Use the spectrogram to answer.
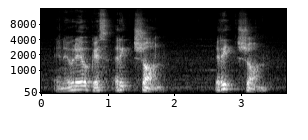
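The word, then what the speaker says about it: ראשון: Rishon. Si decimos rishon, está mal. Según la pronunciación semítica, no está bien.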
